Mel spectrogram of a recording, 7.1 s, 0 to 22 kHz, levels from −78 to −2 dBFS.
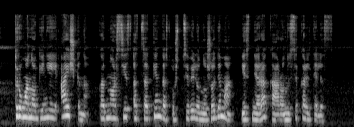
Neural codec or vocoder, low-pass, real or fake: none; 14.4 kHz; real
